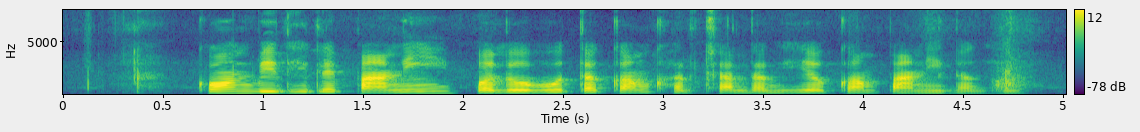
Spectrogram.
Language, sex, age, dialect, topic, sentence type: Chhattisgarhi, female, 25-30, Northern/Bhandar, agriculture, question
